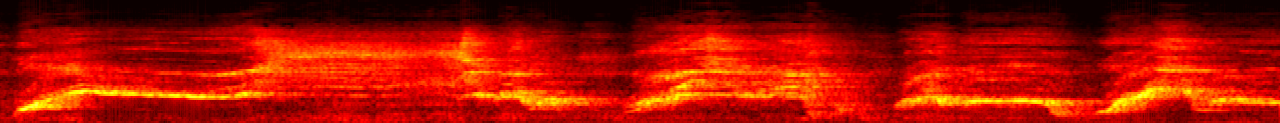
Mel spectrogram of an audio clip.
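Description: A man cries out over and over, loud drawn-out yells that each rise in pitch and then hold, as a healer presses hard on his back during nerve-pressure massage.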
